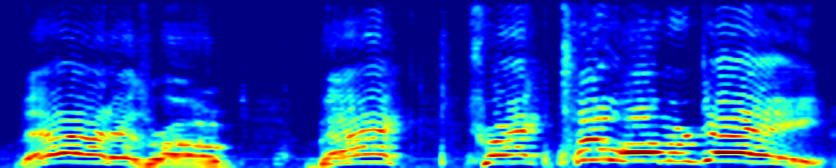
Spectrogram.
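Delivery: very high, loud, drawn-out home run call; shouted sportscaster call; play-by-play call. Acted. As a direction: call it like the big homer on TV.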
